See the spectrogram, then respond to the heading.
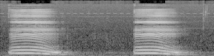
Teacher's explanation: out nasal cavity not the oral cavity and we have first the bilabial nasal voiced sound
